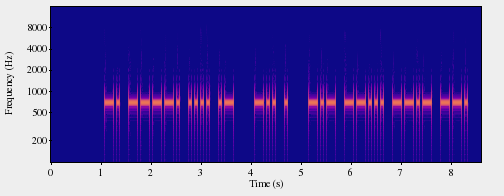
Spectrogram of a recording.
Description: Morse code, heard as a keyed tone, about 20 wpm, 700 Hz. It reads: N9HA DE K7QG
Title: USA Callsign DE Callsign - 4 Characters - 20wpm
